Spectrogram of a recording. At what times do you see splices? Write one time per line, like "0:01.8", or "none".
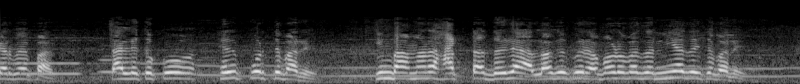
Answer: none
